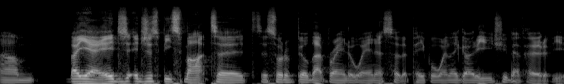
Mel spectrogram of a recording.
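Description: In a very clean recording with a silent background, a man with a fairly low pitch and a bright, sharp tone talks at a very fast pace, with ordinary pitch variation and big swings in loudness. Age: 20s. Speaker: football YouTuber and podcaster. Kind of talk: casual chat.

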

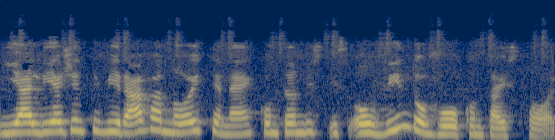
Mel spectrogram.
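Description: The woman's fairly high pitch, with ordinary pitch variation, comes through in a dry, close sound with no echo. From Guarani village, northern Rio Grande do Sul, Brazil. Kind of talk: casual chat. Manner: halting.

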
